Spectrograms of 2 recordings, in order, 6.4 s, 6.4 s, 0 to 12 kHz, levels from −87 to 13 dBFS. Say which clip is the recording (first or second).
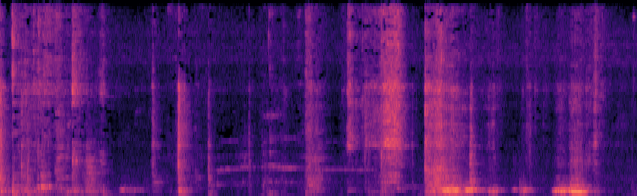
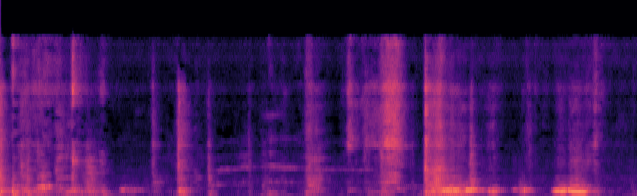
first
